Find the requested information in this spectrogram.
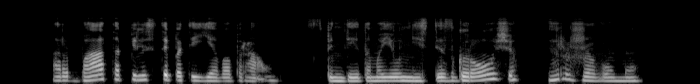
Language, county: Lithuanian, Šiauliai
